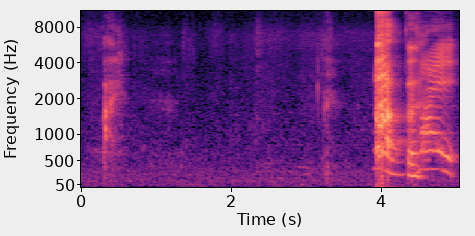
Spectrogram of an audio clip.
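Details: Hiccups near the end of a roughly five-minute bout after eating Chinese food: several brief, abrupt gulping catches in the throat, spaced seconds apart, then a burst of voice.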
